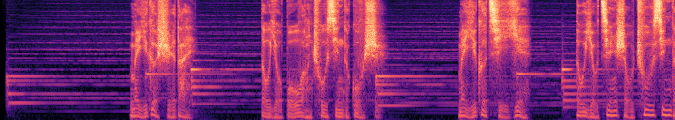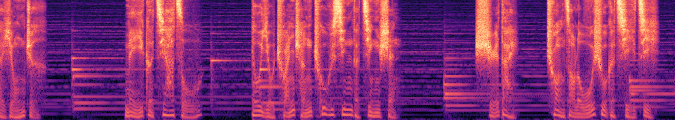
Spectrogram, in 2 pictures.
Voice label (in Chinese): 企业年会 大气温情; 初心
